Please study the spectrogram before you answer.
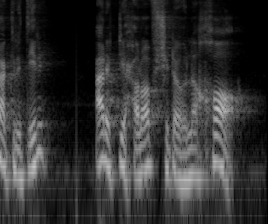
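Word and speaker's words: خ: খ হরফটির মাখরাজ হলো কণ্ঠনালীর শেষ ভাগ হতে উচ্চারণ করতে হয়, কণ্ঠনালীর শেষ ভাগ।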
